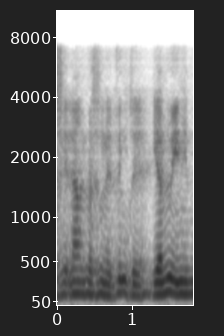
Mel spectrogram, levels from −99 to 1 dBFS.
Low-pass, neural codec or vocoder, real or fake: 7.2 kHz; codec, 16 kHz, 0.5 kbps, FreqCodec, larger model; fake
